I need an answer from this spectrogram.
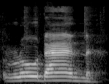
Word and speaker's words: Rodin: And the Aidan O'Brien horse, people are saying in the comments it's pronounced Rodin because he was a French painter, I'm sure, in many moons ago.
